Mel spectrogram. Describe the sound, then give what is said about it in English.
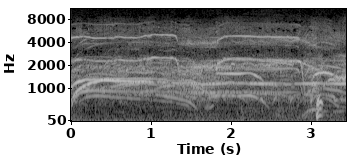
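Baseball fans at a parade for the Twins, out with horns, ribbons, confetti, newspapers and toilet paper and waiting for the team, cheer loudly and without pause, a dense wall of overlapping high whoops and long, sliding yells that rise and fall in pitch. “And they're all out here with horns and ribbons and confetti and newspapers and toilet paper.”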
